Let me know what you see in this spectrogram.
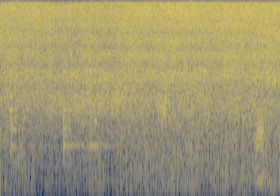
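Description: Diced pork and green onion sizzling steadily in hot oil in a wide pan, stirred with a wooden spoon, with a couple of brief scrapes about a second apart near the start.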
